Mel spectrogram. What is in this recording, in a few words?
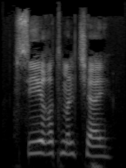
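seirat ergative plural, Archi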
